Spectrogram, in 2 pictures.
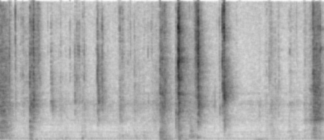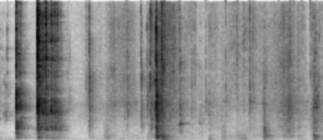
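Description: Scissors snipping and sliding through packing tape on a small cardboard box, in scattered clicks, with a louder scrape of tape and cardboard about four seconds in and a thump about six seconds in.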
